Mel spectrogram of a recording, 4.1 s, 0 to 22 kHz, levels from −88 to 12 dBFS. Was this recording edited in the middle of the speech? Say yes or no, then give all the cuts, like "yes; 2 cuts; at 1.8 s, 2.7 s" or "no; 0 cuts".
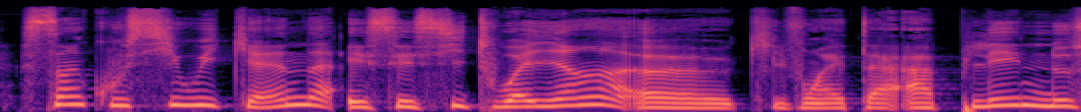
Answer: yes; 1 cut; at 1.3 s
